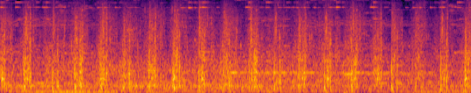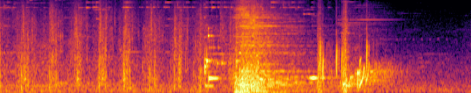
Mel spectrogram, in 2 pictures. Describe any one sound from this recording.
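A lyre plays a quick, rhythmic tune.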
